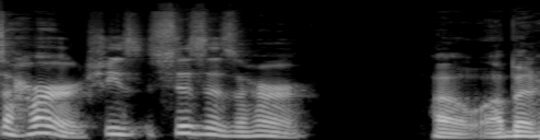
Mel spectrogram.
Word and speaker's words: SZA: How the hell do you get SZA from X? X is pronounced with a Z sound, right?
